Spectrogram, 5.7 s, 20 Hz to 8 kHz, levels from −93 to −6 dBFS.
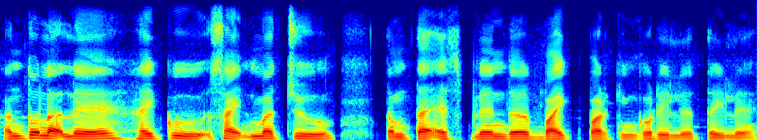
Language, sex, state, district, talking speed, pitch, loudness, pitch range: Wancho, male, Arunachal Pradesh, Longding, 135 wpm, 125 Hz, -18 LUFS, 115-135 Hz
